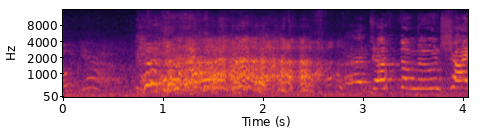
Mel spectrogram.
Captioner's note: audience laughs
